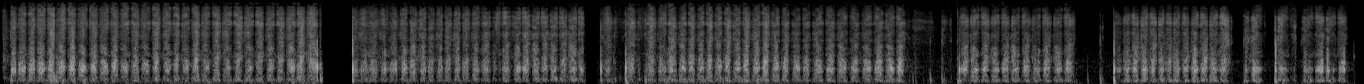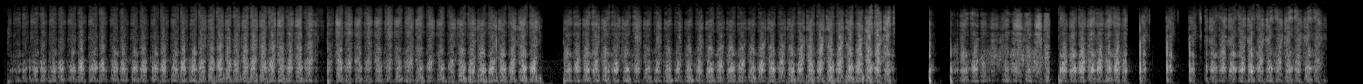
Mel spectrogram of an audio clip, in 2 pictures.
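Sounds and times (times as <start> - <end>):
pencil sketching on paper: 0.0 - 22.6, 23.2 - 26.9.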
